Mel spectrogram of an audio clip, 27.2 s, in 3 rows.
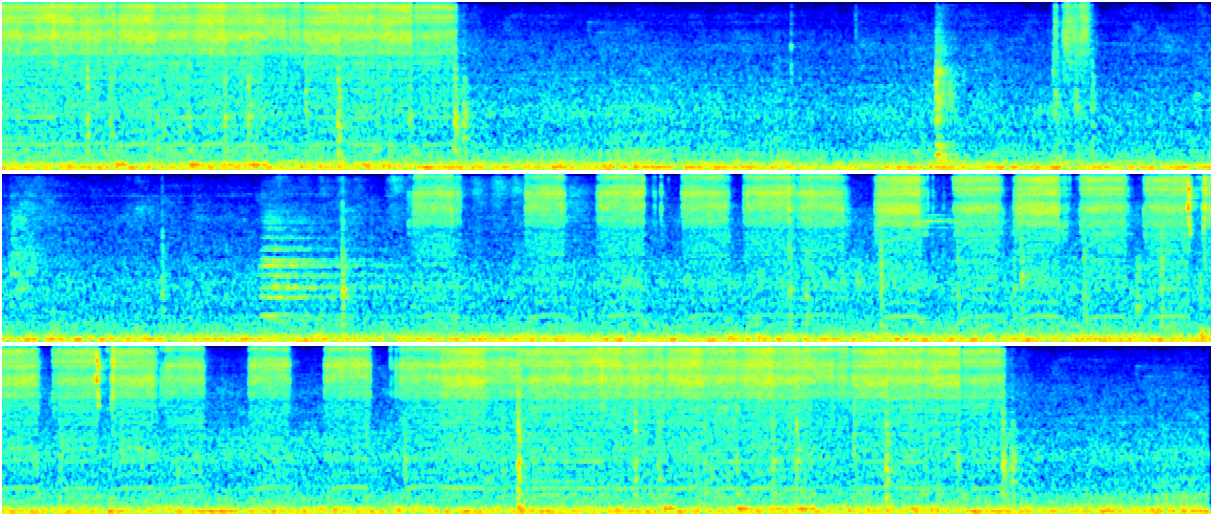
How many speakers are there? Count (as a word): zero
